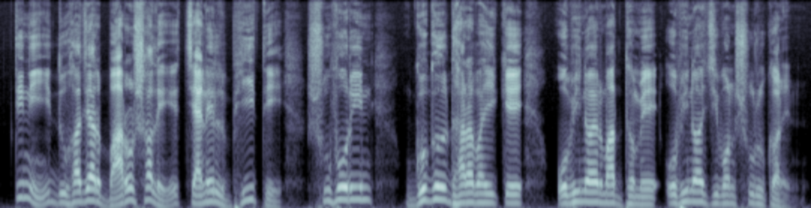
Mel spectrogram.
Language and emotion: Bengali, neutral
